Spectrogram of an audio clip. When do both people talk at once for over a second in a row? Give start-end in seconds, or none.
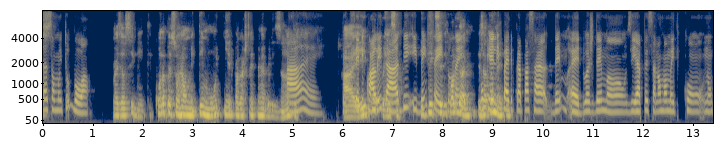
6.0-9.4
